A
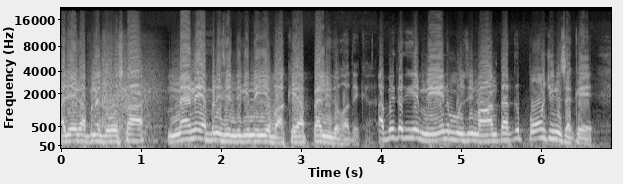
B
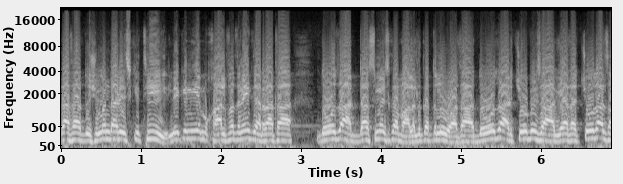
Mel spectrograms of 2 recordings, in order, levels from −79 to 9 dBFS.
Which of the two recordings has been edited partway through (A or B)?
A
